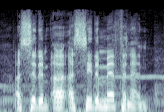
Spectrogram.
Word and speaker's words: acetaminophen: These were a prescription bottle with a label that said hydrocodone acetaminophen.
